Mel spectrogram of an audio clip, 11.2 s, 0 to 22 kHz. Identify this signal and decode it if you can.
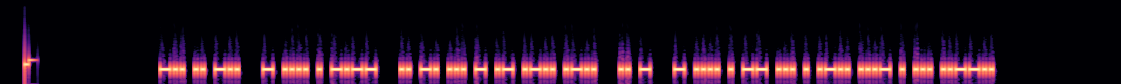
Morse code, heard as a keyed tone, about 36 wpm, 700 Hz. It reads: DID THEY INSTALL IT THEMSELVES?
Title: Sentences from Top 1600 Words 35wpm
